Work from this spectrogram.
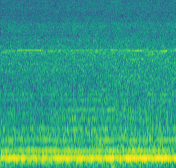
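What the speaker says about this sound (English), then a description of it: "then I'll vacuum" Prolux CTX water-filter vacuum cleaner running indoors, a steady loud motor drone with a constant whine and no change in pitch.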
